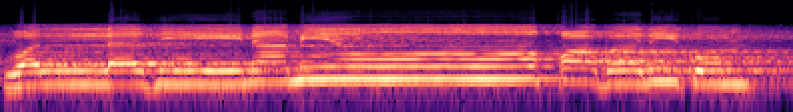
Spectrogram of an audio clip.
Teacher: ذال نرمی سے ہوگا، سیٹی نہیں آئے گی اس میں، والذین من قبلکم میم نون زیر من، آگے قاف ہے، نون ساکن کے بعد جب بھی قاف آ جائے تو وہاں پر تجوید کی زبان میں اخفا کیا جاتا ہے۔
